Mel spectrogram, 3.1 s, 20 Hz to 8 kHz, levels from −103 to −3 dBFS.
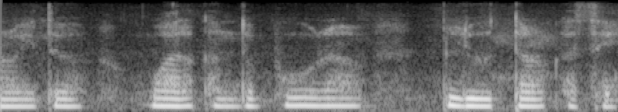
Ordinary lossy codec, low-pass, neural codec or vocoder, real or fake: AAC, 48 kbps; 7.2 kHz; none; real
